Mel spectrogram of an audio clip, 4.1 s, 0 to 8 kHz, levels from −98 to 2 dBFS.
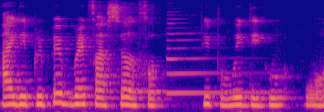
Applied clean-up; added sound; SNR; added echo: none; Wind instrument, woodwind instrument; 18 dB; reverberation time 0.4 s.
